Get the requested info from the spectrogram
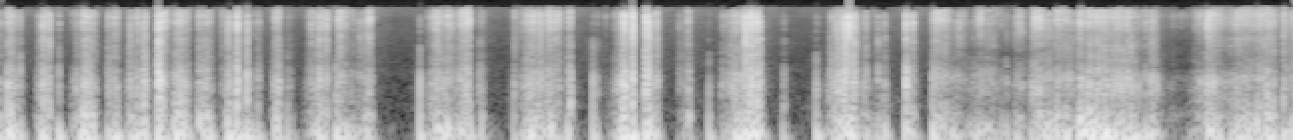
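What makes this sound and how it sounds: Long nails scratch along the ribs near the label of a soft, blue-grey ribbed corduroy pouch. Quick, rough scraping strokes come in dense bursts with brief pauses between them. The sound is low, dull and textured, with little brightness.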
